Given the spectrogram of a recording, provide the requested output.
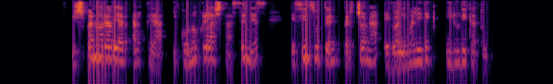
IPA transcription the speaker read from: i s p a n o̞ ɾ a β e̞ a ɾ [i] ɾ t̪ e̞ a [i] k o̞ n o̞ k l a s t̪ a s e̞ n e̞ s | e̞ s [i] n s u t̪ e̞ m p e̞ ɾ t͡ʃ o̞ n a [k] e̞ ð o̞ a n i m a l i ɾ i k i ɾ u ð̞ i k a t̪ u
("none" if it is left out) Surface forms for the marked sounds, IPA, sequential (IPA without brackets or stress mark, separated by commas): a, i, i, ʔ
